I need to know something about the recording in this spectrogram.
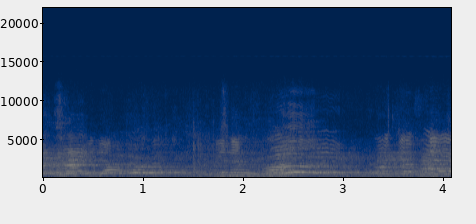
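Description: A man shouts nearby in an echoing hall.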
